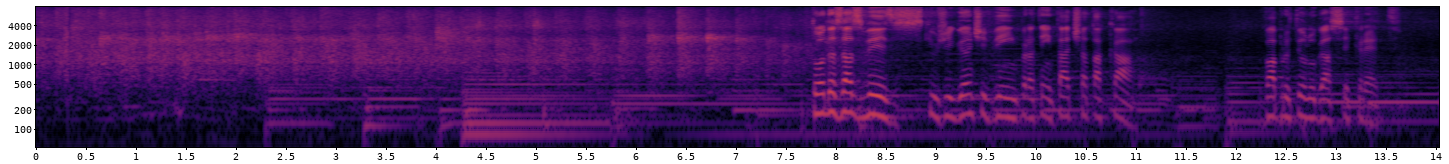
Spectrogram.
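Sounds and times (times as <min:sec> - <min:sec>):
audience applauding: 0:00.0 - 0:08.3
speech: 0:07.8 - 0:11.2, 0:12.3 - 0:13.7.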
